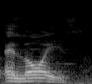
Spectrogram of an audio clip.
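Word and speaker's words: Héloïse: 然后埃律斯呢，有的时候要看你怎么翻啊，因为呢法文通常 H 不发音，说 Alois，然后呢 O 上面有两点，表示 O 跟 I 呢都要发音啊，O 上面假如没有那两点啊，那就叫哇啊 a l o 啊，所以埃律斯有点道理。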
